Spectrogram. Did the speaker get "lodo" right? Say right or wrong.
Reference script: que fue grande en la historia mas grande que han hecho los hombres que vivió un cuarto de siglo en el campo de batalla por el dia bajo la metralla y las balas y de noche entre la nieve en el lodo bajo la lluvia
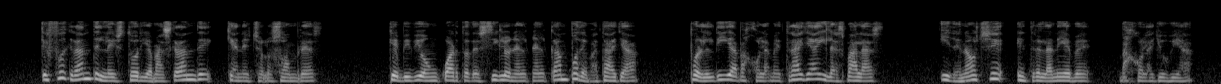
wrong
